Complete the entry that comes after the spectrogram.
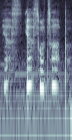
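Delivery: ordinary talk, nothing marked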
